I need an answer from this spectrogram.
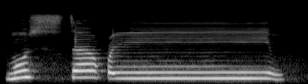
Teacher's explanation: قاف کو پر کرتے کرتے تا نہیں پر پڑھنا. اکثر لوگ مستقیم پڑھ رہے ہوتے ہیں، تو نہیں ہے، ت.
